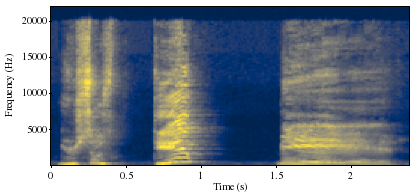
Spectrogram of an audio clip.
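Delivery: slow, high, loud drawn-out scorn; imitating sister talking down to her; mocking older sister. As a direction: drag it out like a scornful big sister. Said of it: "That's how she talked to me".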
